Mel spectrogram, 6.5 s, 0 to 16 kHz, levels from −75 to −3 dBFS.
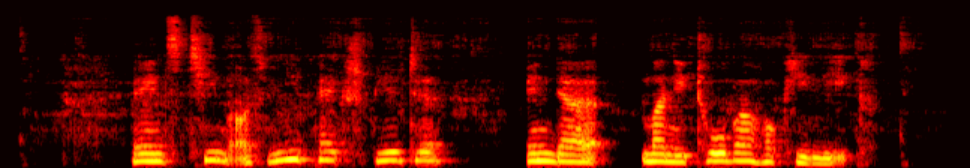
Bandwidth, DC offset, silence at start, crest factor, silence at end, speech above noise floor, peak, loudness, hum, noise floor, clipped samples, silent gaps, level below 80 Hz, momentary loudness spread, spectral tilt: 11.5 kHz; under 0.1%; 0.45 s; 16 dB; 0.4 s; 30 dB; -10 dBFS; -26 LUFS; none; -55 dBFS; under 0.1%; none; -62 dBFS; 8 LU; -6.5 dB/octave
